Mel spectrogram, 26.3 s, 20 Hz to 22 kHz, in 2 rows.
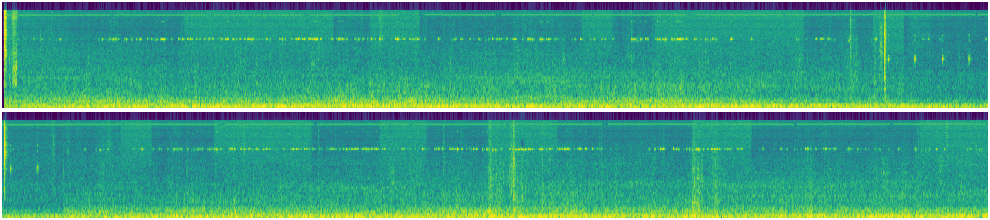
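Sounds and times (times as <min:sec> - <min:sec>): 
car dashboard rattling: 0:00.0 - 0:26.2.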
